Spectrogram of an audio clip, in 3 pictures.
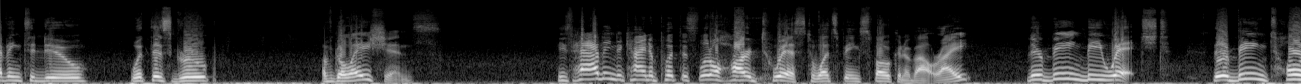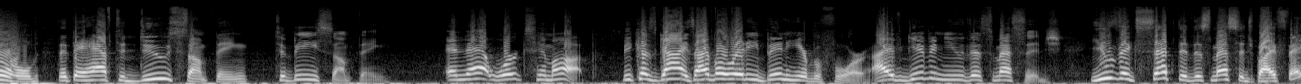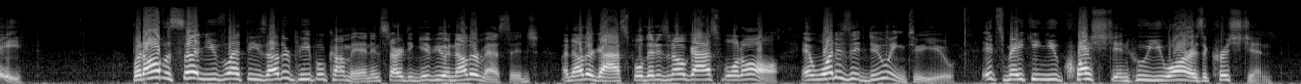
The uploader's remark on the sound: Christ In Me (backyard sermon). Recent sermon preached during Agape’s annual “backyard gathering”.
